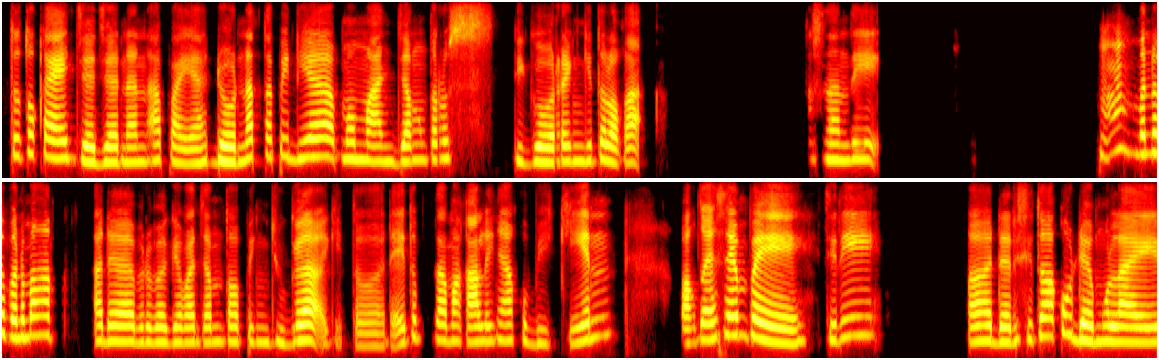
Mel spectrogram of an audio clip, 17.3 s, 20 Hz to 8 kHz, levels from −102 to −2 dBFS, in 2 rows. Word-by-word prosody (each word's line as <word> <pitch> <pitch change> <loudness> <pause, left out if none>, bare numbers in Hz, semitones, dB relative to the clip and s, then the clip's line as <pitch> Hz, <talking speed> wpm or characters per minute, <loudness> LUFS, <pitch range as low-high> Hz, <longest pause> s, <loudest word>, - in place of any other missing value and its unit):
Itu, 295 - -9
tuh, 325 - 0
kayak 260 -1 +6
jajanan 210 0 +1
apa, 235 -2 -4
ya, 200 - -1
donat 230 +5 +4
tapi 280 +1 -5
dia 280 +2 +3 0.2
memanjang 225 -2 0
terus 255 +2 -3 0.4
digoreng, 220 0 0
gitu, 230 +2 -5
loh, 205 - +2
Kak. 210 -1 +1 1.2
Terus 245 +1 -17
nanti. 240 0 -4 1.7
Mhm, 380 -4 -5
benar 325 +1 +2
benar 270 0 +3
banget, 305 0 0 0.3
ada 225 0 0
berbagai 210 0 -3
macam 210 0 -2
topping 215 -1 -5
juga, 225 +3 +4
gitu. - - -20 0.2
Nah, - - -6
itu 210 - -4
pertama 235 -2 -1
kalinya 220 +2 +1
aku 235 - -10
bikin 195 +4 -2 0.6
waktu 200 +4 0
SMP. 300 0 +3 0.5
Jadi, 295 +5 -3 0.7
eee, 225 +1 +3
dari 215 +1 +1
situ 245 +2 -9
aku 320 +2 -2
udah 240 -1 +5
mulai 220 -1 +4
225 Hz, 145 wpm, -23 LUFS, 215-260 Hz, 1.7 s, kayak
